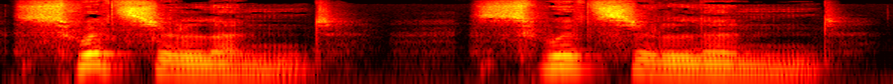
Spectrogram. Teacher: The land is not long, it's short.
